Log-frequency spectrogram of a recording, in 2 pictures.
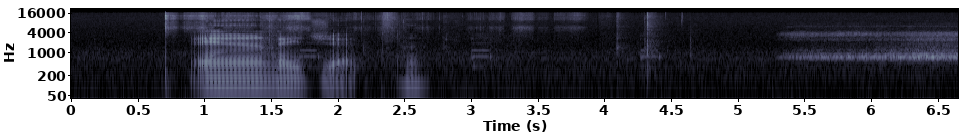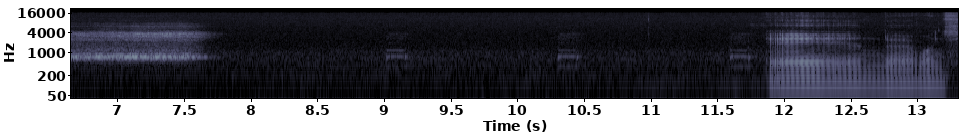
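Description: A toy electronic unit plays a short chirping jingle.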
